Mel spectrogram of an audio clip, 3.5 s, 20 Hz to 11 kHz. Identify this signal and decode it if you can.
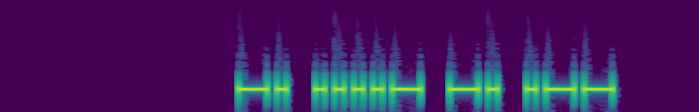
Morse code, heard as a keyed tone, about 25 wpm, 700 Hz. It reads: N4NW
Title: K1USN SST QSO Practice - 25wpm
